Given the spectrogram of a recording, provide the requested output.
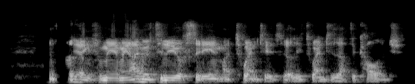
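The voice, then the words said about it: English accent. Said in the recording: “the accent ... having English accent in America”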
